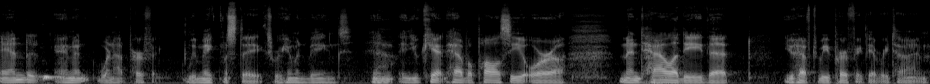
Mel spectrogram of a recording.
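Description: Very deep and low, a man's voice moves at a fairly quick pace with fairly even intonation. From central Minnesota. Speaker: senior patrol police officer. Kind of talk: casual interview.

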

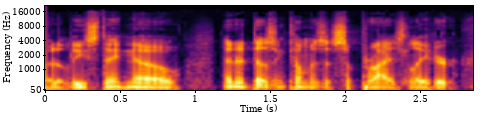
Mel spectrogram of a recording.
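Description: A man with an American accent speaks in a very deep, low pitch with vocal fry. The recording is very clean with a silent background and a dry, close sound with no echo. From Netherlands and US, mostly US. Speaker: lighting designer. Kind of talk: interview. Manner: halting.

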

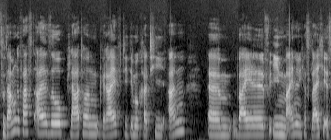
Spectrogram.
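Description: The delivery has fairly even intonation. It moves at a moderate pace. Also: woman. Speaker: podcast host. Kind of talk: casual chat explaining philosophy.

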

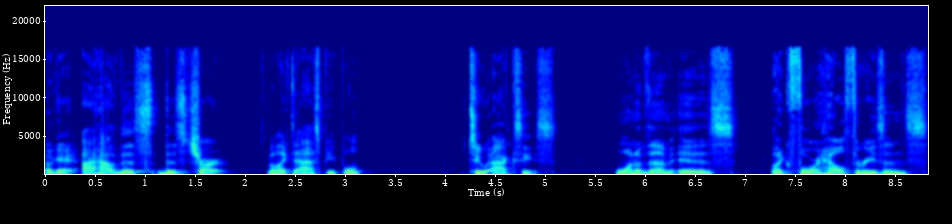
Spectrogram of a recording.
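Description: Long, frequent pauses break up very slow speech with ordinary pitch variation, in a very clean recording against a silent background. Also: man, fairly high pitch for a man. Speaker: podcast host. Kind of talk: casual chat.

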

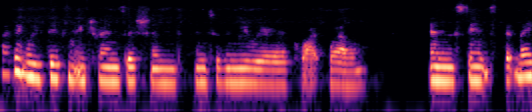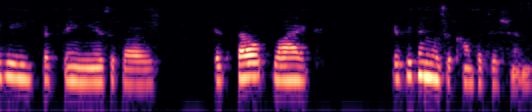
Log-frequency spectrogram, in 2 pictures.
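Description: Her New Zealand accent comes through as a woman speaks at medium pitch and moderate pace, with ordinary pitch variation. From New Zealand (immigrated as a child). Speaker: singer-songwriter. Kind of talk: interview. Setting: remote call.

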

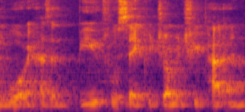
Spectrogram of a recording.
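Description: With a London accent, a man speaks in a very deep, low pitch amid audible room echo. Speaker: botanist. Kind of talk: interview.

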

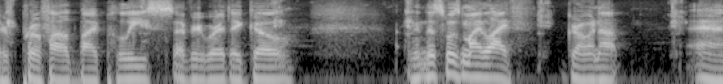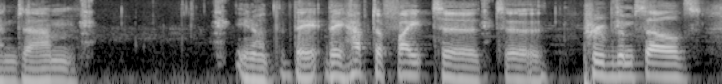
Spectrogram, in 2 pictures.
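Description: A man with an American accent speaks at a medium pitch and a moderate pace, with ordinary pitch variation, very even loudness, and long, frequent pauses. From Texas, Austin. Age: 40s. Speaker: filmmaker. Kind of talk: interview. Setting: radio studio.

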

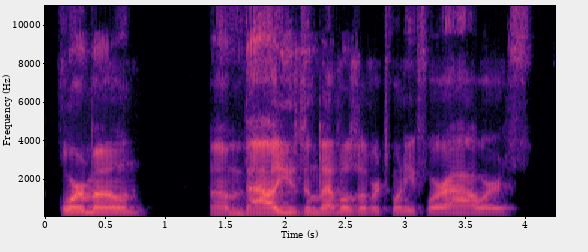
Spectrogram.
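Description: Here is a normal speaking voice moving at a moderate pace. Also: man. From Canada. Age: 40s. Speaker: physician. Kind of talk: interview.

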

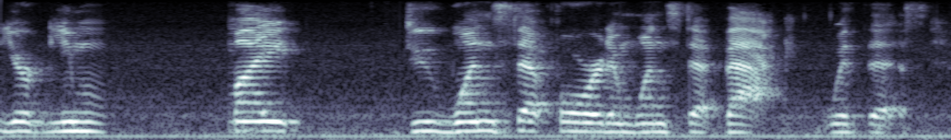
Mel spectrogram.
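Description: A woman with a Southern US accent speaks at a moderate pace. Her voice carries audible room echo along with noticeable background noise. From US South. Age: 40s. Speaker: entrepreneur and inventor. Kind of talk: interview.

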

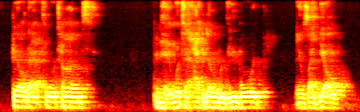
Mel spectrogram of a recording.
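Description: Here a man talks in a dark, mellow tone. There is a somewhat breathy quality to it. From Bronx, New York City. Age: 40s. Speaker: former Navy SEAL. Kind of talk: interview. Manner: animated.

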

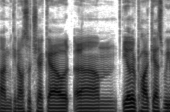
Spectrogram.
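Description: In a very clean recording with a silent background and a dry, close sound with no echo, a man talks at a moderate pace in a fairly low pitch, an unremarkable speaking voice. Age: 30s. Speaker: podcast host. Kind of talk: casual chat.

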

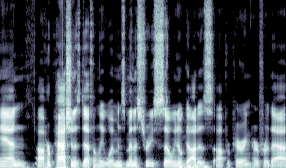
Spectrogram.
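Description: Speaking with a Midwestern American accent at a moderate pace, the voice has a bright, sharp tone and fairly even intonation in a very clean recording with a silent background. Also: man, fairly low pitch for a man. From East Central Illinois, US Midwest. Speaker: middle school Bible teacher, former pastor. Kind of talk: interview. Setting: studio.

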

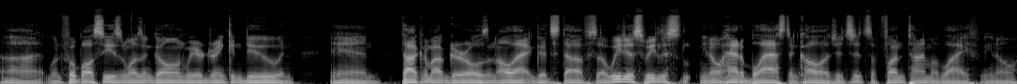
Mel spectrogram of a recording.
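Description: Very deep, low male voice with an Upper Midwest accent and fairly even intonation. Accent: Upper Midwest American. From South Dakota, West River (Martin, Sturgis). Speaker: high school football coach. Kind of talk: casual interview. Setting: studio.

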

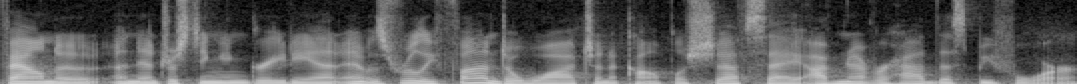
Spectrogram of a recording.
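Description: A woman with a Southern US accent speaks at a very fast pace with hardly any pauses, her very deep, low pitch carrying ordinary pitch variation and very even loudness, on a very clean recording with a silent background. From Atlanta area, Georgia (near Tucker). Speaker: food photographer. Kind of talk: interview. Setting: her studio.

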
